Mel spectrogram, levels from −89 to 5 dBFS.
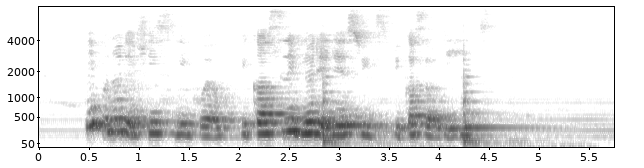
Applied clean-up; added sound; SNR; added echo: none; Bowed string instrument; 11 dB; reverberation time 0.7 s.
